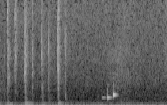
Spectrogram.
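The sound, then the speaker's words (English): Several quick taps on a Bluetooth keyboard in an irregular burst, typing a passcode to unlock an iOS phone, followed by a couple of short, soft electronic beeps. No one speaks. “And I can type in the password code on my keyboard.”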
